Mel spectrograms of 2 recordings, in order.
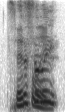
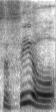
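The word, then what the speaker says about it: Cecily: just easier miss c how do you pronounce that name sicily i thought it was cecile all the whole time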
